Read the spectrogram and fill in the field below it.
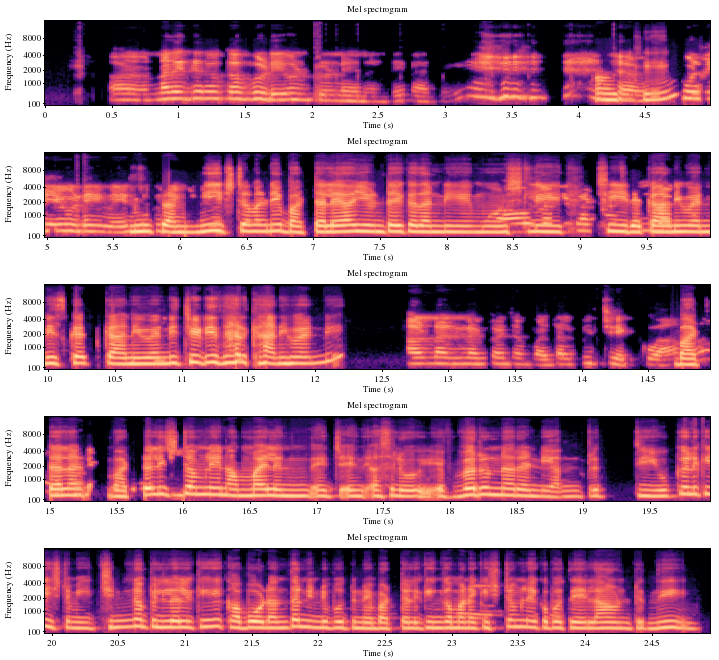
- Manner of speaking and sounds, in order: other background noise; in English: "హుడీ"; chuckle; in English: "హుడీ హుడీ"; distorted speech; in English: "మోస్ట్‌లి"; laughing while speaking: "చుడీదార్ కానివ్వండి"; in English: "హుడీ‌ని"; in English: "కబోర్డ్"
- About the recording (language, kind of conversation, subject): Telugu, podcast, పాత వస్తువును వదిలేయాల్సి వచ్చినప్పుడు మీకు ఎలా అనిపించింది?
